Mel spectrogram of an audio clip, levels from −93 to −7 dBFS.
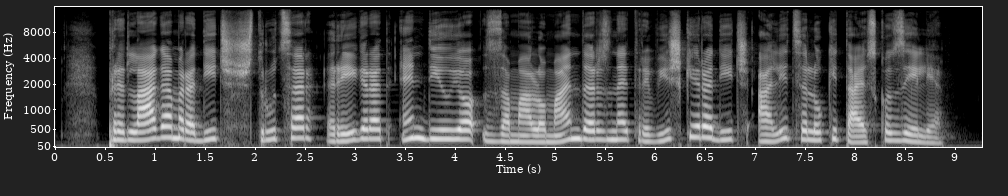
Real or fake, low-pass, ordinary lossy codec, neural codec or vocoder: real; 14.4 kHz; none; none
